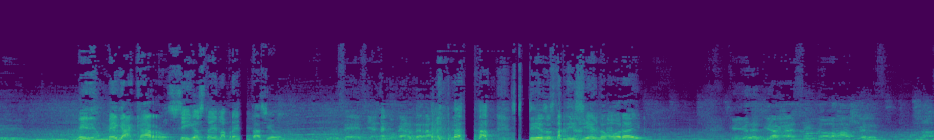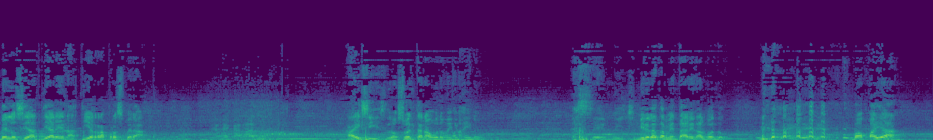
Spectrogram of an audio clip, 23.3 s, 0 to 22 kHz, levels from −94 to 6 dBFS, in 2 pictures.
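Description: At 15.13 to 15.23 s and 17.32 to 17.42 s, frames out of order swap two adjacent 46.4 ms blocks, giving a garbled flutter; unlike a dropout, no time goes missing.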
